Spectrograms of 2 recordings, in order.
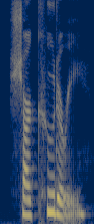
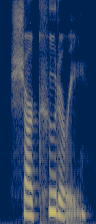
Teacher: The CH makes a SH sound in this French word.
